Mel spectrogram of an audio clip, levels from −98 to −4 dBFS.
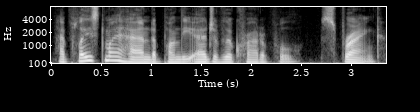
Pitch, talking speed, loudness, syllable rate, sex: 135 Hz, 195 wpm, -19 LUFS, 5.3 syllables/s, male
